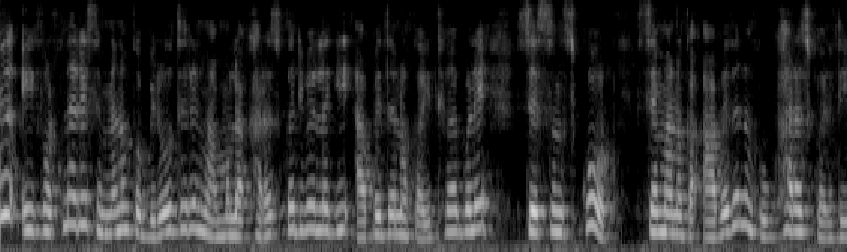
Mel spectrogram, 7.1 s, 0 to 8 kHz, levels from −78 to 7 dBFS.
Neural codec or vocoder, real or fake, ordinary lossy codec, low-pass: codec, 16 kHz, 4.8 kbps, FACodec; fake; none; none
